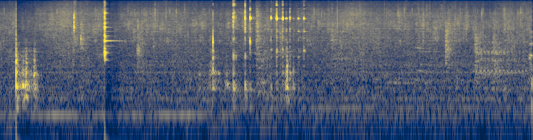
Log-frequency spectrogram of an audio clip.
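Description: A metal spoon stirring and scraping in a small ceramic bowl as a salad is tossed, with scattered light clinks: one sharper ringing clink about a second and a half in, and a quick run of clinks around the middle. A steady low hum runs underneath.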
